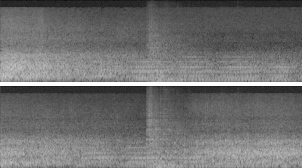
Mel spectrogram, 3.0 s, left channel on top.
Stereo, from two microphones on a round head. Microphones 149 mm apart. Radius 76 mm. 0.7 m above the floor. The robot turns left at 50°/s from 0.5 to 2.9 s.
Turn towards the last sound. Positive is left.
turn(degrees=135)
